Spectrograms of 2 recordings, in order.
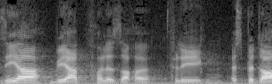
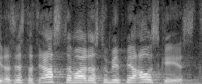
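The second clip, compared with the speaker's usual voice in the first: high, raised punchline delivery; mock joyful wife; 6 semitones higher, 5 dB louder than usual. Wife to husband in the tornado, loud mock delight. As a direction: call it out high, playfully triumphant.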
